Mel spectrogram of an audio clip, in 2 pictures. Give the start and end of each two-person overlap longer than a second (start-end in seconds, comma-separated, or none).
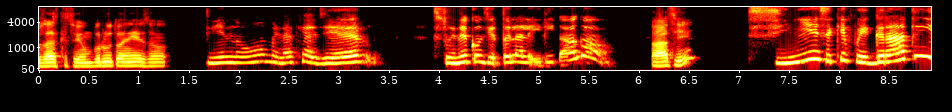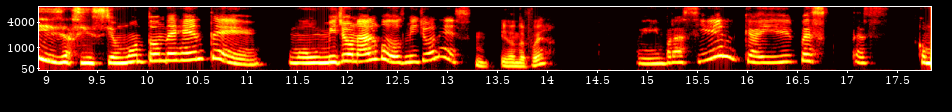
none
